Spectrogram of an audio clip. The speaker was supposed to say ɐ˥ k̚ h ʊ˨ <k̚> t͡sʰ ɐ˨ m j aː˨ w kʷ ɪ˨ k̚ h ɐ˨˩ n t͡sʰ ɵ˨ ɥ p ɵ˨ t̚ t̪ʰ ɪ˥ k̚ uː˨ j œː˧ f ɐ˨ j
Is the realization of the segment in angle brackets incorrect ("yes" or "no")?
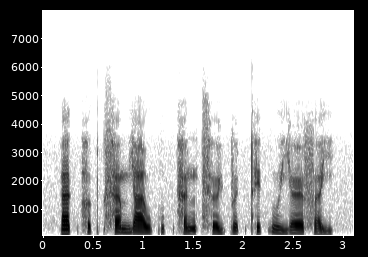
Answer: no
